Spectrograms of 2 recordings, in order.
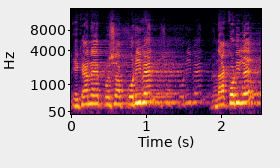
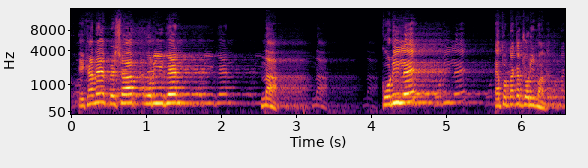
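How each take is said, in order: First: The pause comes right before 'na'. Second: The pause comes right after 'na'.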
